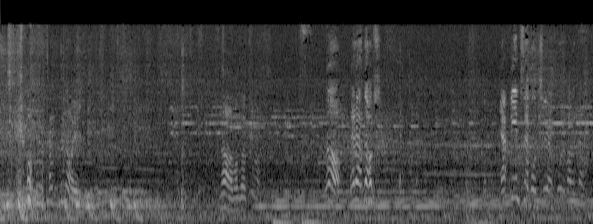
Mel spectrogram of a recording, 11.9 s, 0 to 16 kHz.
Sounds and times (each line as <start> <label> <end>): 0.0 music 11.8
